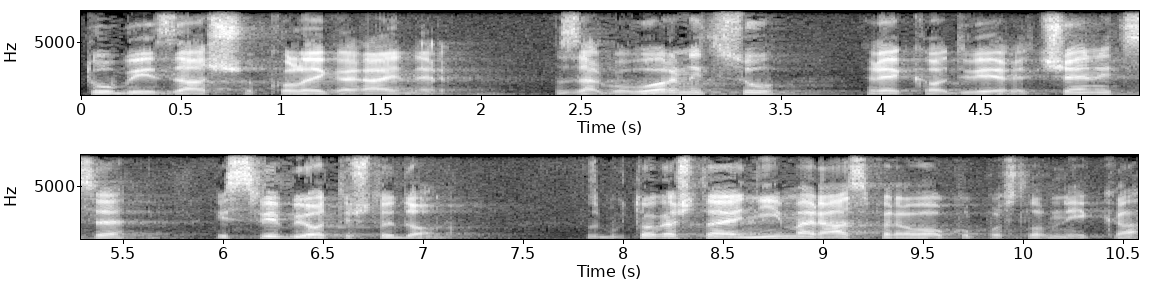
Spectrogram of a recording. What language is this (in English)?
Croatian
